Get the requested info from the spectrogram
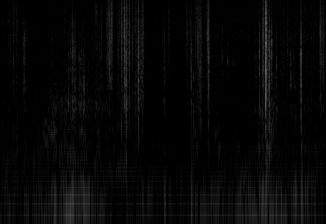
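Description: Faint handling noise of a compound bow being strung: scattered light clicks and taps of the metal cams, cables and tools under the hands, with one sharper click about five seconds in.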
